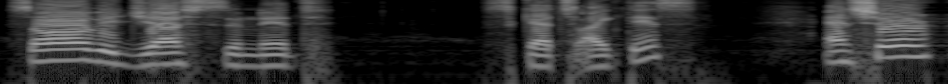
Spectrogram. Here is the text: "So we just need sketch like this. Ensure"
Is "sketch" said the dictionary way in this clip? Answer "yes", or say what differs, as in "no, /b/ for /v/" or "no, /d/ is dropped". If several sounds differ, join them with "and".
yes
